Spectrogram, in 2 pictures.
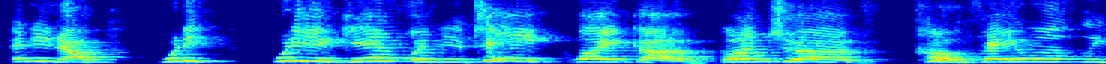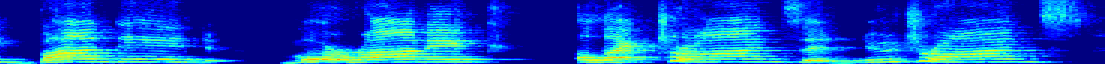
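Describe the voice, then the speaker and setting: A middle-aged woman hosts a mocking, dramatic commentary monologue, rambling sarcastically in a theatrical way. Her voice is very high and a bit bright, and she speaks a little slowly. The room is echoey.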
